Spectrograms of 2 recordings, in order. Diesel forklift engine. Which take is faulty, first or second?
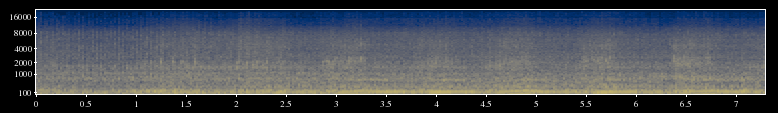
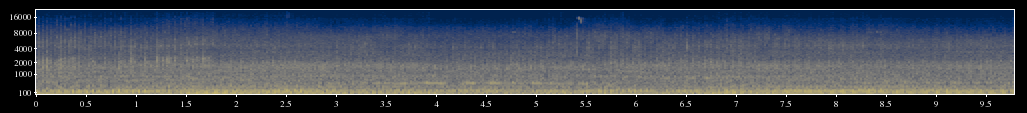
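first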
